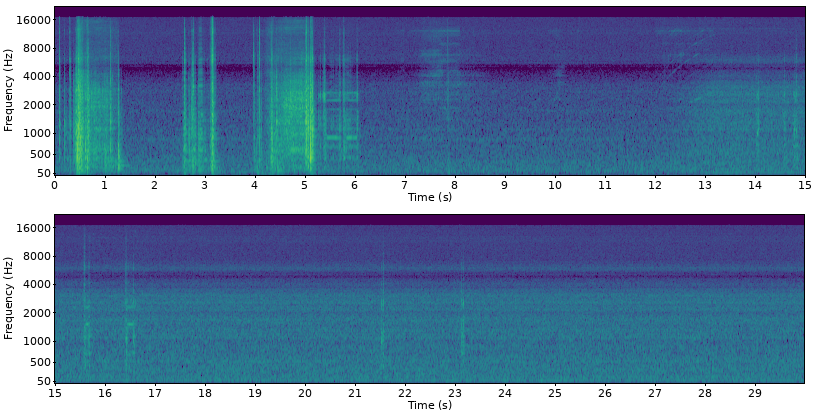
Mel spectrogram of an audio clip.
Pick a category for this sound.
Sound effects > Objects / House appliances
